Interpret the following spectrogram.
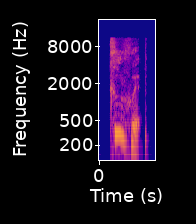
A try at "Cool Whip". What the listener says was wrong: You're saying it weird. Why are you putting so much emphasis on the H? Say whip. Now say Cool Whip. Cool Whip. Cool Whip.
